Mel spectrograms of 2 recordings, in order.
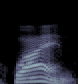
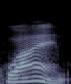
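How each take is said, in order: Both takes have the same delivery.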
